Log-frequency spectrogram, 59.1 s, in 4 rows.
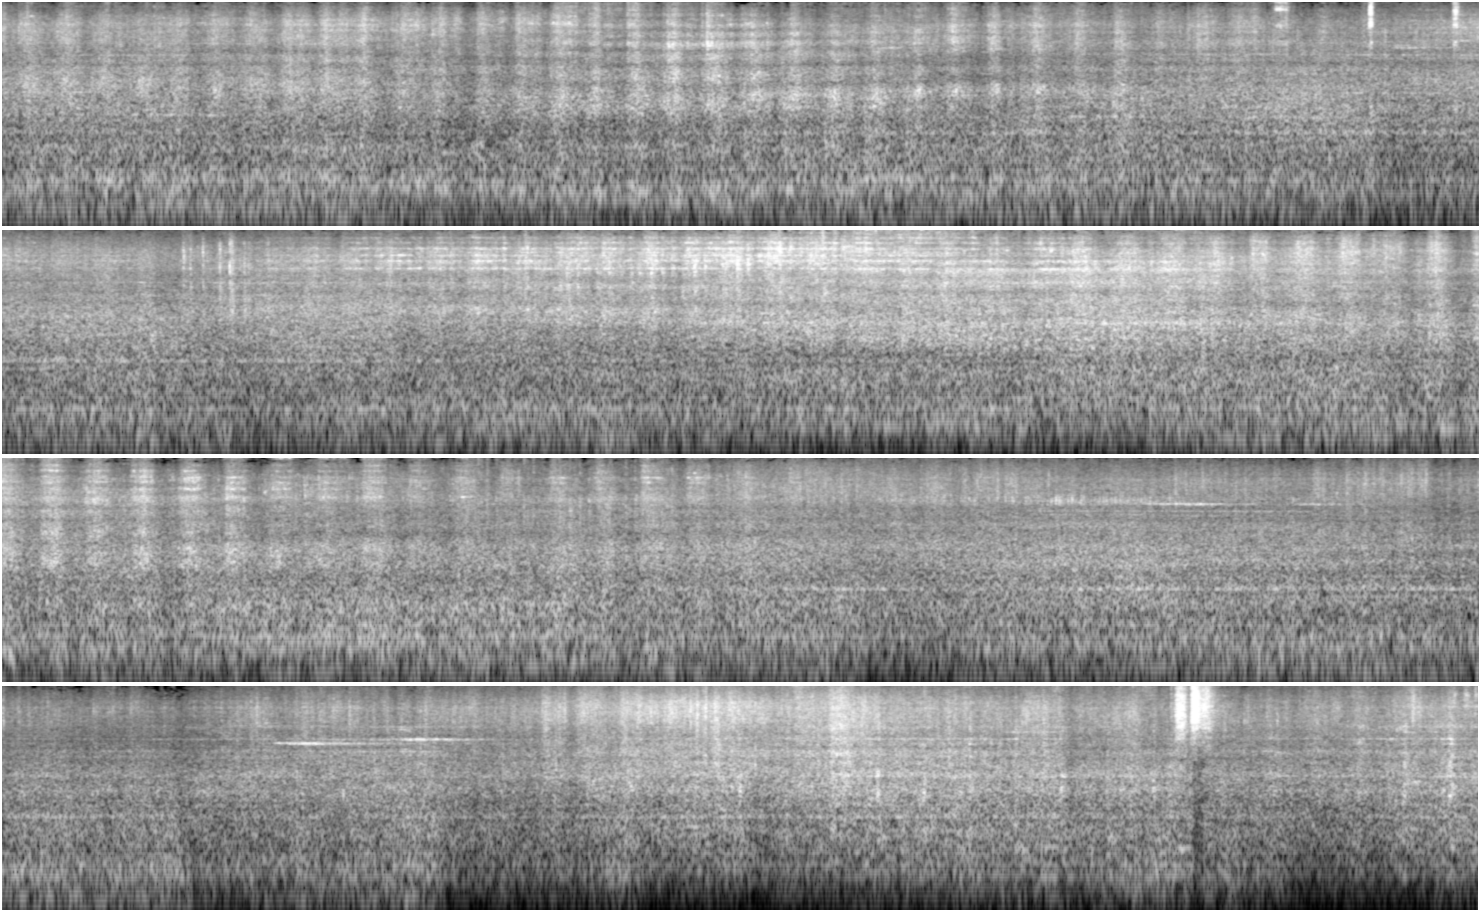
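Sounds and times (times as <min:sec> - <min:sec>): rhythmic clickety-clack: 0:00.0 - 0:59.0
train wheels rumbling on rails: 0:00.0 - 0:59.0
faint high wheel squeals: 0:40.0 - 0:43.0, 0:47.0 - 0:49.3.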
